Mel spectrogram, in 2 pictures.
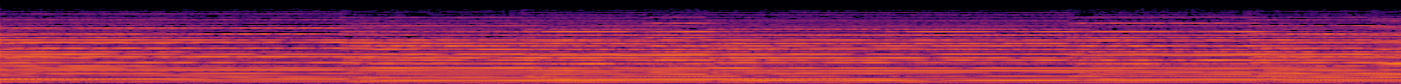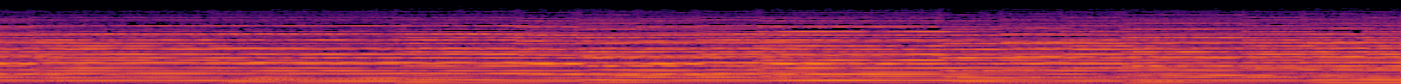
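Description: Calm background music of slow, held organ-like keyboard chords, changing every second or two. Deeper bass notes join about two-thirds of the way through.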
